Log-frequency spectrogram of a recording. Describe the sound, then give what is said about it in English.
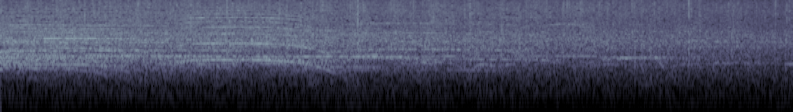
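A live audience bursts into steady applause mixed with whoops and cheers at the mention of the Lady Vols, loud and sustained throughout, tapering only slightly toward the end. “You get a little cheer just for saying Lady Vols.”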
